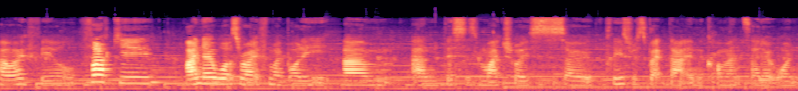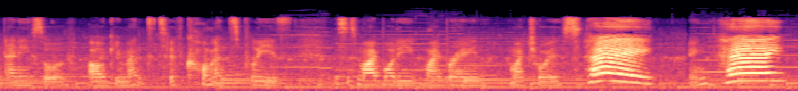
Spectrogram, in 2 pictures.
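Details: Young woman with severe Tourette syndrome, with involuntary movements and noises for seven years; medication for her tics was tried and she no longer wants it. Vocal tics: a 'hey!' and a bleeped tic during speech.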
